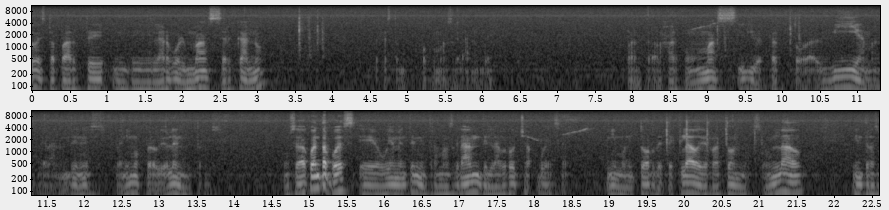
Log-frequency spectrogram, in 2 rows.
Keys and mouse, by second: 0.0-1.9 drag, 2.2-3.8 drag, 3.7 f, 4.1-6.8 drag, 9.3-11.2 drag, 9.3 f, 10.3 f, 11.4-14.9 drag, 15.1-16.8 drag, 18.2-22.6 drag.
